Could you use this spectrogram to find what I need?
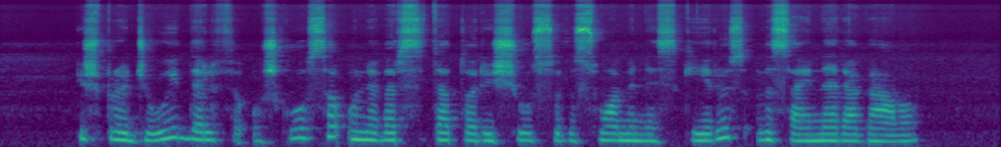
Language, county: Lithuanian, Kaunas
